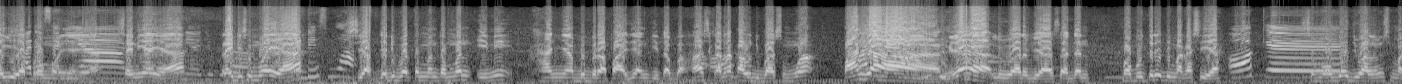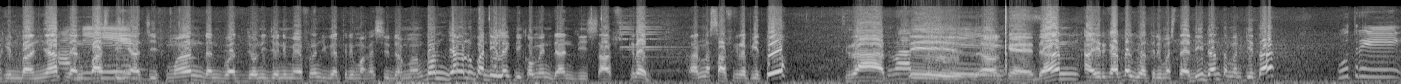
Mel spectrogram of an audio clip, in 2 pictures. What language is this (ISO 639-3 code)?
ind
